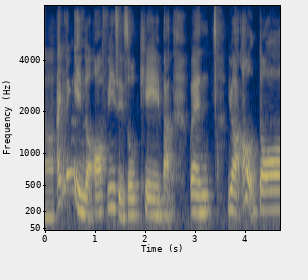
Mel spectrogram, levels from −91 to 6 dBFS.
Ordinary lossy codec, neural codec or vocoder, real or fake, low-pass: none; none; real; none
